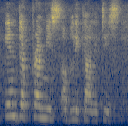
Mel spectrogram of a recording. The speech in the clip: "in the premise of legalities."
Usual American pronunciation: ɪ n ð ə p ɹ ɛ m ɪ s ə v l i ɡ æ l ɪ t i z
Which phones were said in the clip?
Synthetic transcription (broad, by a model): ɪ n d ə p ɹ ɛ m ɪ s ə b l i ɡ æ l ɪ t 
